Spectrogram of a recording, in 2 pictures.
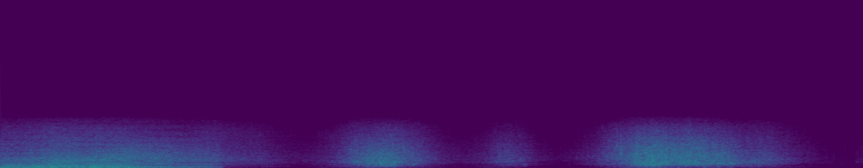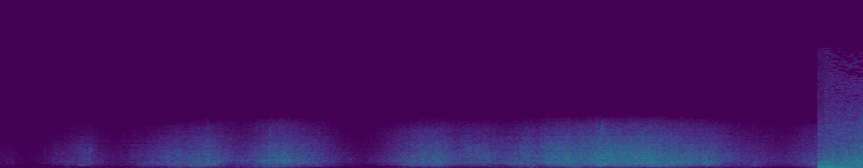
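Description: Ocean surf: waves breaking and washing up the shore in swells that rise and fade every few seconds. The first wash is heavy and rumbling; the later ones are lighter.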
